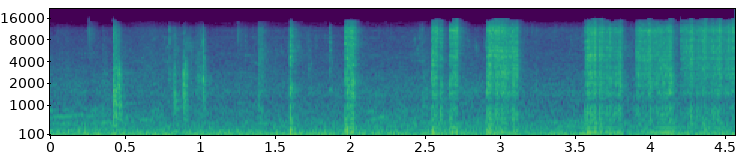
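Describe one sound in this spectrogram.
A cutting torch pops and snaps in short bursts.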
